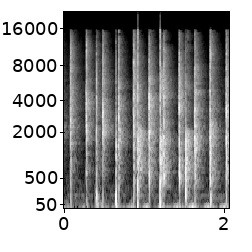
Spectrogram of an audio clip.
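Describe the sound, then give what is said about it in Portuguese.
Scattered audience clapping to congratulate a writer on finishing a 120-page feature screenplay: many sharp, separate hand claps in an uneven rhythm, fairly loud and heard alone without talk. “Palmas.”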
